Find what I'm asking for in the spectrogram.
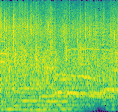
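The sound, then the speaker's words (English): A studio audience applauds with steady, continuous clapping that fills the short stretch at a moderate level and ends abruptly. “Hey, you two really have got our studio audience going.”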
